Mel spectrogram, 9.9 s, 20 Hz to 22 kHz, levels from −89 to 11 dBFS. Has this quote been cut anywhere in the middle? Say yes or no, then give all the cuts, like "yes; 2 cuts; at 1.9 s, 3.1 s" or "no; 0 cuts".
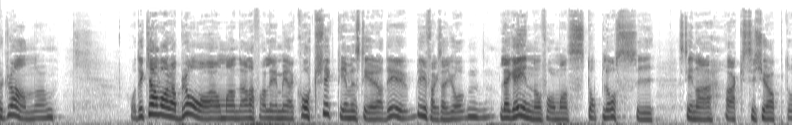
yes; 1 cut; at 8.4 s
